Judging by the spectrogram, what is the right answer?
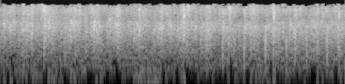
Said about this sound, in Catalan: Per tot això, un fort aplaudiment a la Junta, sisplau.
